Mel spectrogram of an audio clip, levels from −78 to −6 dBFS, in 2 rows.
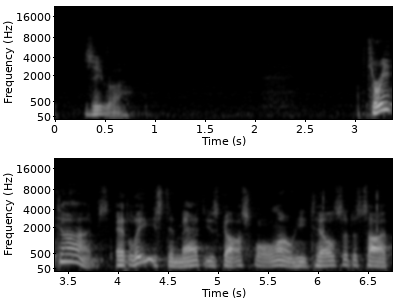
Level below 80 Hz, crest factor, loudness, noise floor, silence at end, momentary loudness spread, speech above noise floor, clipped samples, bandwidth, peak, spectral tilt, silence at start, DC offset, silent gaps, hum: -70 dBFS; 20 dB; -36 LUFS; -70 dBFS; 0 s; 11 LU; 35 dB; under 0.1%; 12 kHz; -16 dBFS; -6 dB/octave; 0.3 s; under 0.1%; none; none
